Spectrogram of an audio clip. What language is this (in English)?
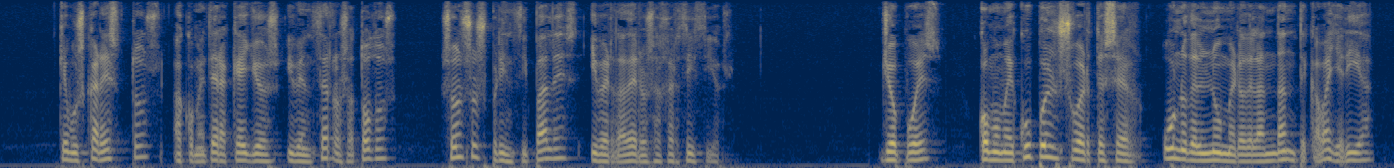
Spanish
